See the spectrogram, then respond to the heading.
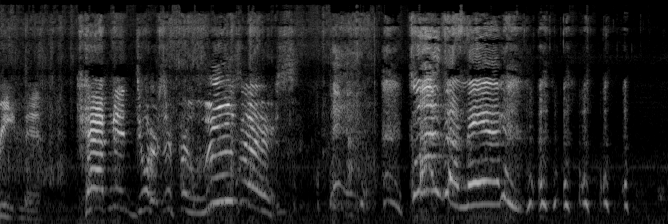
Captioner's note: laughs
